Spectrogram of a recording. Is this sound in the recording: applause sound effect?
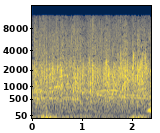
yes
